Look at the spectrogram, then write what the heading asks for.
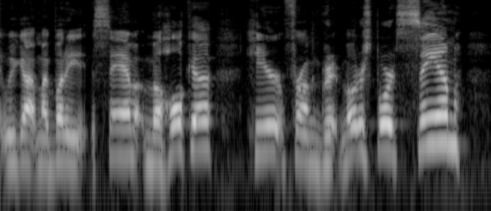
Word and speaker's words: Mihulka: it's it's uh well it's actually just like it's spelled it is but people usually add L's and K yeah right it's like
